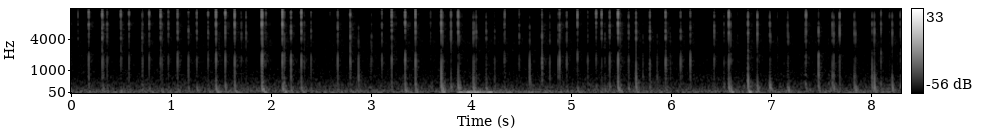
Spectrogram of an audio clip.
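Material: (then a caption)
Glass. A Byredo perfume bottle of thick clear glass, with a paper label and a black cap, is held in the hand and tapped quickly with long pink acrylic nails, then brought close to the face at the end. The result is a rapid, uneven stream of short, dry, bright clicks that stop at once with no ring, over a faint low rumble and a brief low thump midway.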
